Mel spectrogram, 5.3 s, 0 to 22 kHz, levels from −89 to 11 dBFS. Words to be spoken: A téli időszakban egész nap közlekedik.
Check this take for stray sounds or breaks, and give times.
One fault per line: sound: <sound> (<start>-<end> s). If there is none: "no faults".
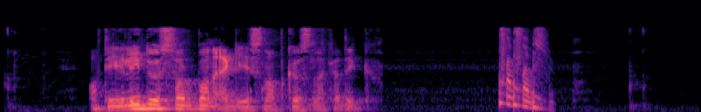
sound: chirp (3.8-4.2 s)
